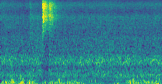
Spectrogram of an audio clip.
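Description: Steady low room noise with no speech, and a brief hiss about half a second in.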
